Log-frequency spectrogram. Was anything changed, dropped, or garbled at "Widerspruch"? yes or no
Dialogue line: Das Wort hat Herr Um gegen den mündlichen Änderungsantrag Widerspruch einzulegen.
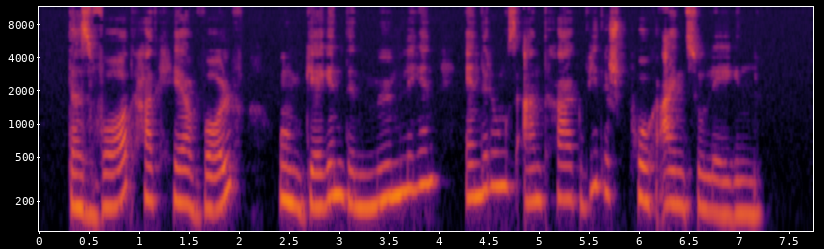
no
